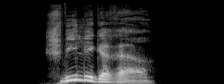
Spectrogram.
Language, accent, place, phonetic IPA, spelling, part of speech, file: German, Germany, Berlin, [ˈʃviːlɪɡəʁɐ], schwieligerer, adjective, De-schwieligerer.ogg
- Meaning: inflection of schwielig: 1. strong/mixed nominative masculine singular comparative degree 2. strong genitive/dative feminine singular comparative degree 3. strong genitive plural comparative degree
